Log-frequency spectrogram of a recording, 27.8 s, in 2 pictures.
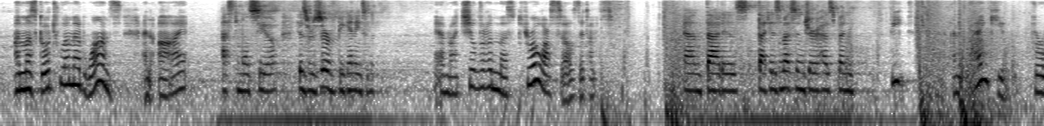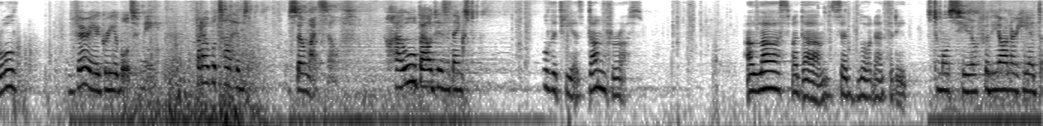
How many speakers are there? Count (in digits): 2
